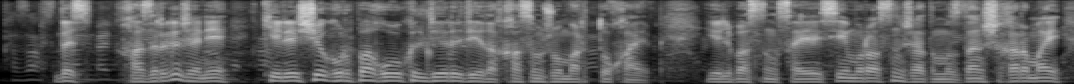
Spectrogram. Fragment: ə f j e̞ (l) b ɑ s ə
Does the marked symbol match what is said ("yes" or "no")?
yes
